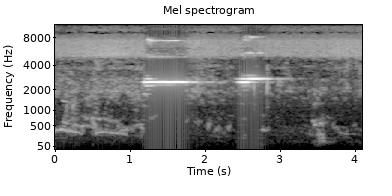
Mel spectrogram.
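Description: Two loud, shrill steady tones, the first lasting most of a second and the second shorter and slightly higher about a second later, after a brief murmur of men's voices.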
